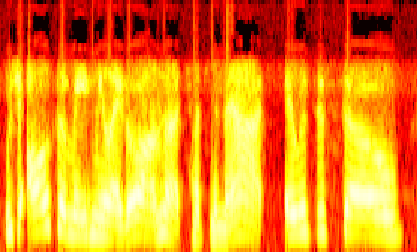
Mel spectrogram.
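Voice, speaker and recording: A woman's voice: fairly high pitch, brisk. A woman on a phone line, put through on speakerphone, talking bluntly and with exasperation, with lots of "like". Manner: blunt and exasperated, says "like" a lot. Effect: heard over a phone line on speakerphone. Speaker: radio call-in guest. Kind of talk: casual phone chat. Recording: tinny dry phone line.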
